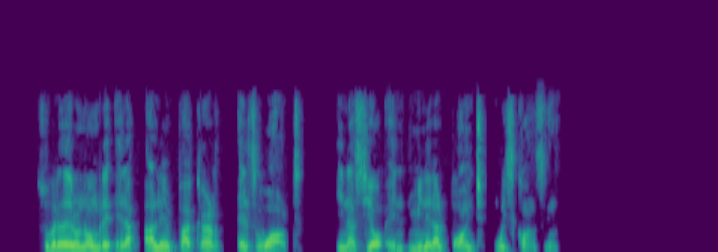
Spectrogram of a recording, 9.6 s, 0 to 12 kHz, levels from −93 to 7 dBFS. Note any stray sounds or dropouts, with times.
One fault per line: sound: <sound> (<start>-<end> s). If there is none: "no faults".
no faults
